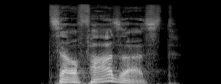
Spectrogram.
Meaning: second-person singular present of zerfasern
- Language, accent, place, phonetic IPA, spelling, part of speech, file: German, Germany, Berlin, [t͡sɛɐ̯ˈfaːzɐst], zerfaserst, verb, De-zerfaserst.ogg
